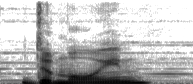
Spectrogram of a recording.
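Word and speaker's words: Des Moines: Uh, for example, it's it's De Moines, but it's Dez Plains.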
